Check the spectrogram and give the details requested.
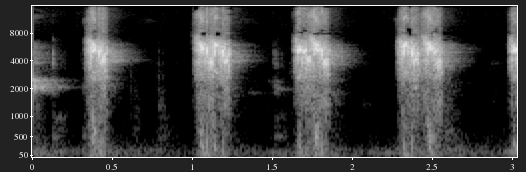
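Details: Young sparrow begging its mother with harsh, rough double-pulsed chirps, spaced about two-thirds of a second apart, preceded by a short thin whistle.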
